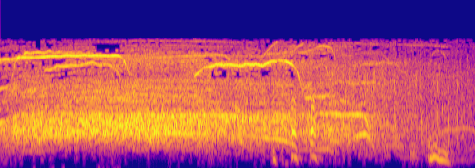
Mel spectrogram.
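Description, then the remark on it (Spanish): A large audience at a church in Lakewood shouts and cheers together, a dense wall of voices with whoops rising above, loud and sustained before gradually tapering off toward the end. “Yo creo que la gente en Lakewood puede hacer mucha más bulla santa que esa que usted acaba de hacer.”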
